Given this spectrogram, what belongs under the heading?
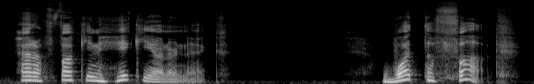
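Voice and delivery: angry. Ranting to the viewers about a coworker's hickey: angry. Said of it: "I'm so fucking mad right now".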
